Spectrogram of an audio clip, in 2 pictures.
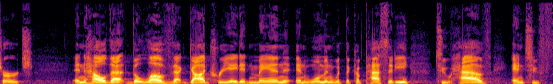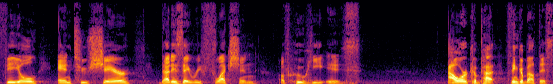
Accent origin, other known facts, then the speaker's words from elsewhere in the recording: the South, United States; now in Idaho, United States; I'm from the South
